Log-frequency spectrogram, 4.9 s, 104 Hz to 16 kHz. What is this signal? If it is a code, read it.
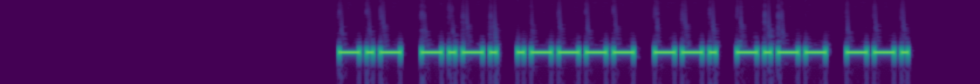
Morse code, heard as a keyed tone, about 36 wpm, 700 Hz. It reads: KC1GYG
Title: USA Call Signs - 6 Characters - Repeated 2x - 35wpm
